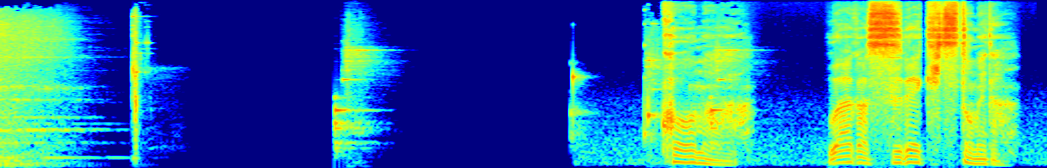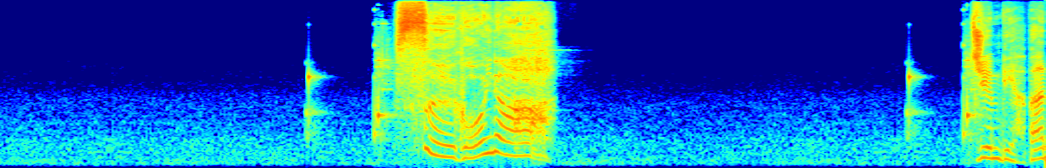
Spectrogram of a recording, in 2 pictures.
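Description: Short soft chimes sound as menu selections are made.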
